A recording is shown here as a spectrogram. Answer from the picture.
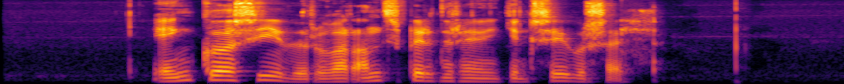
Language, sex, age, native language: Icelandic, male, 20-29, Icelandic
